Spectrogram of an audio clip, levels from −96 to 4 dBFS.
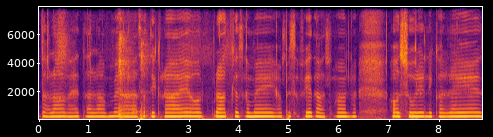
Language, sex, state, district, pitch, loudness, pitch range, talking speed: Hindi, female, Uttar Pradesh, Budaun, 265 Hz, -14 LUFS, 260-270 Hz, 160 wpm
